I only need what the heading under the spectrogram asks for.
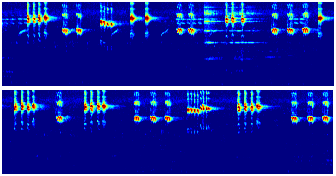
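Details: Cricket of the jangkrik sambung cililin type, used as filler song for training a konin bird: short, high pulsed chirps alternating between two pitches, in rapid bursts of three to five pulses, with brief gaps between groups throughout.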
